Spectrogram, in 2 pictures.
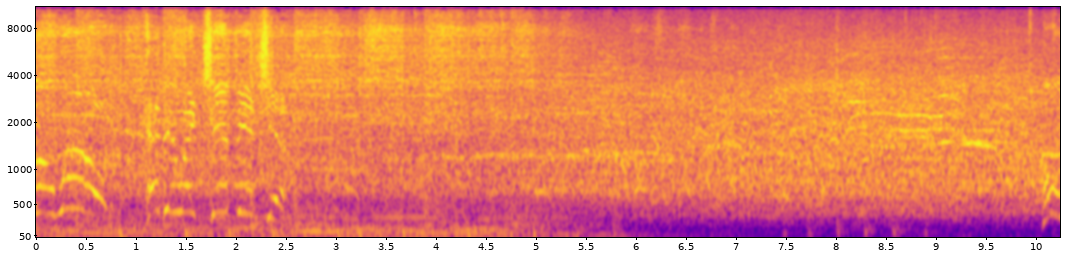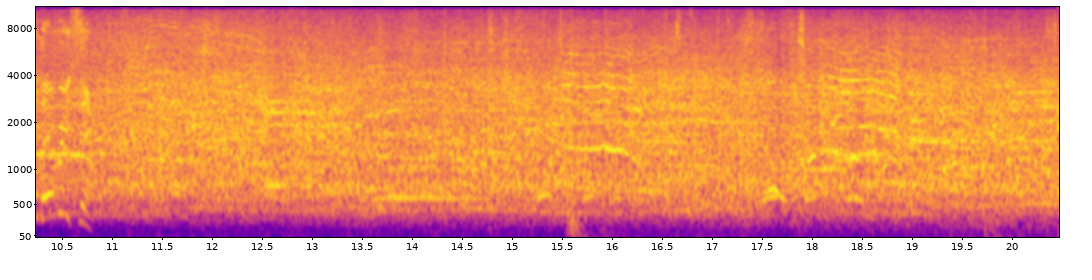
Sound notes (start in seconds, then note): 4.8 crowd cheers; 13.7 crowd boos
